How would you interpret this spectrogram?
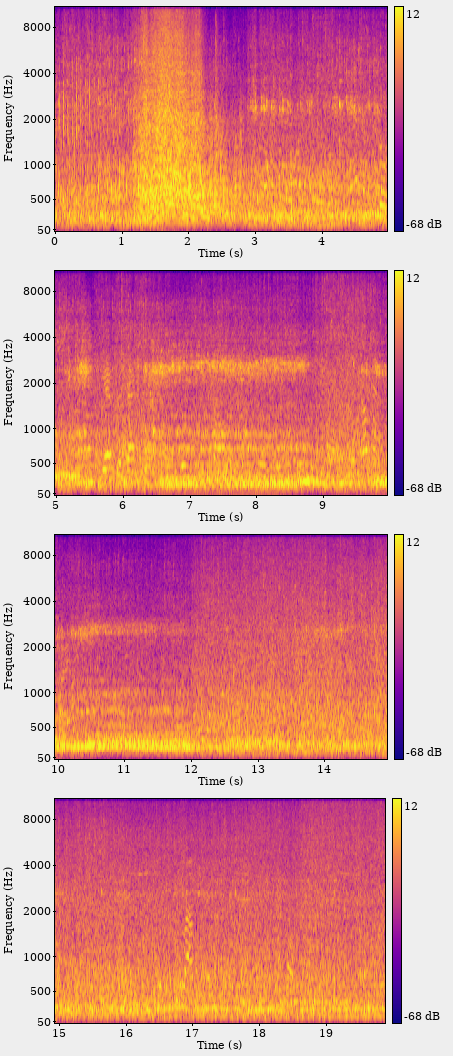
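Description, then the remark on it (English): Outdoor car show ambience with engines running and revving, a loud rumbling burst near the start, then a steady engine drone under faint background chatter. “Enjoy the car show.”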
